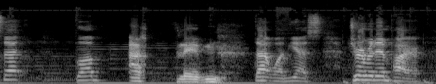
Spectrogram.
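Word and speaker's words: Aschersleben: Can you pronounce that, Blob? Aschleben.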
